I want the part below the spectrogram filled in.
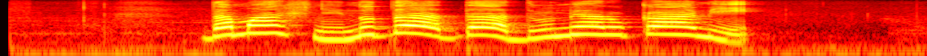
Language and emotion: Russian, positive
